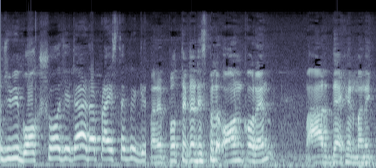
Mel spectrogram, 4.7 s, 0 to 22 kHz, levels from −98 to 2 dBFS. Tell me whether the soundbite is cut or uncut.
cut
